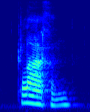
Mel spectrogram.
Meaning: 1. to complain 2. to sue 3. to lament, mourn
- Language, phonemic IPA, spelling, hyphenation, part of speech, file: Dutch, /ˈklaːɣə(n)/, klagen, kla‧gen, verb, Nl-klagen.ogg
